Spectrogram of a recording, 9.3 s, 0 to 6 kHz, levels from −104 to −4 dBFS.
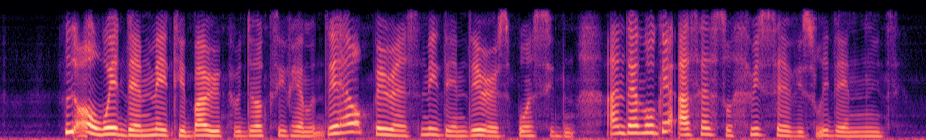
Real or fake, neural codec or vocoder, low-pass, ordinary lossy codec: fake; autoencoder, 22.05 kHz, a latent of 192 numbers a frame, VITS, trained on many speakers; 5.4 kHz; none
